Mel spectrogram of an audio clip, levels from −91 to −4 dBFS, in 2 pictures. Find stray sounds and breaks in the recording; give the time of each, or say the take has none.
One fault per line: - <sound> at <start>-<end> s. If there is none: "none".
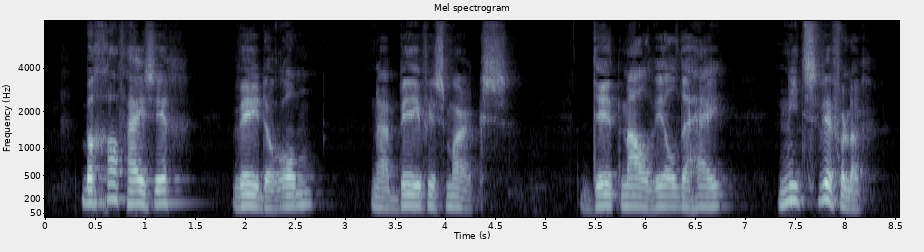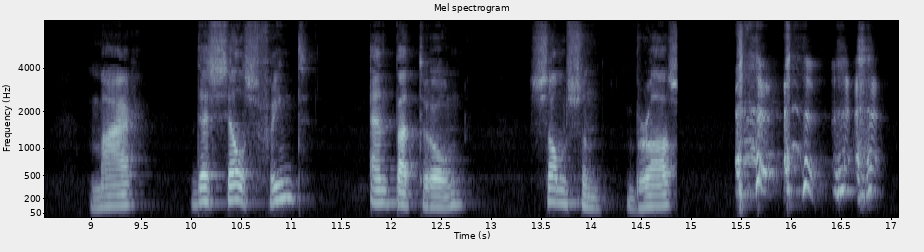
- throat clearing at 15.4-17.0 s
